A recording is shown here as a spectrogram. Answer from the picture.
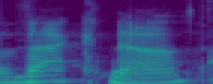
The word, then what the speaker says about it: Vecna: Next one, Hand of Venica. – You did it again. Hand of Vecna. – Ah, dang it, I did it again! Ah, adding extra syllables.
